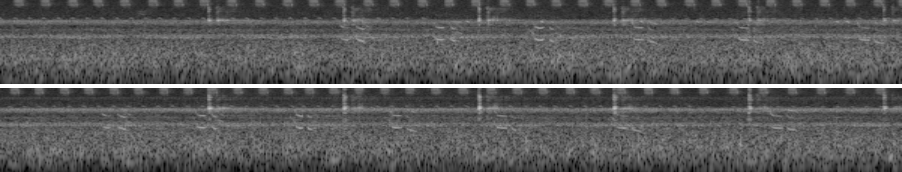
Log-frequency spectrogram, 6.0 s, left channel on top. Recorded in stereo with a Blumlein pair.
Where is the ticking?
15° right, 6.5 m.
